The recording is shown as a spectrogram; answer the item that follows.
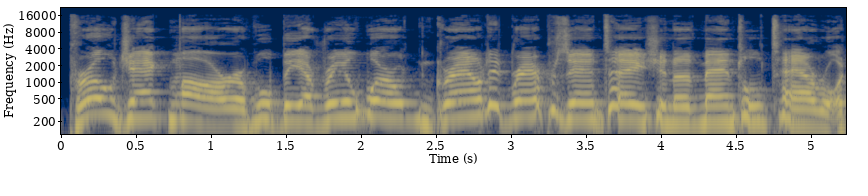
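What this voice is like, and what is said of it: Put-on American accent. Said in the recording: “with your American accent”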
